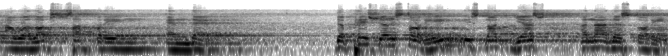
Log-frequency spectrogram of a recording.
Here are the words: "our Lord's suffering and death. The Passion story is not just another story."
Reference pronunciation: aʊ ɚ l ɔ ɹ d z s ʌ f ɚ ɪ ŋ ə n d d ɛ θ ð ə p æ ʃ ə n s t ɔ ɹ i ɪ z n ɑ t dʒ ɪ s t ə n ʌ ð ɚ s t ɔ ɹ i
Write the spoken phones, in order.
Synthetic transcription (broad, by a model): aʊ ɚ l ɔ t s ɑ f ɚ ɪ ŋ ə n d d ɛ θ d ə p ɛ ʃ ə n s t ɔ ɹ i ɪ s n ɑ t dʒ ɪ s t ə n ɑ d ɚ s t ɔ ɹ i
